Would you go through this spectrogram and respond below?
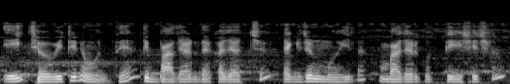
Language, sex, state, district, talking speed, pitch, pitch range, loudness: Bengali, male, West Bengal, Dakshin Dinajpur, 150 wpm, 120 Hz, 115-135 Hz, -18 LUFS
